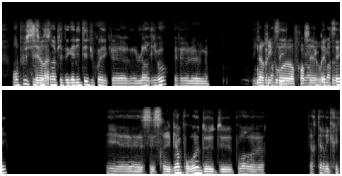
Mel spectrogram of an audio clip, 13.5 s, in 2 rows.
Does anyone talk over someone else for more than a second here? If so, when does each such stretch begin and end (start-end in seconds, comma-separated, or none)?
5.0-6.8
